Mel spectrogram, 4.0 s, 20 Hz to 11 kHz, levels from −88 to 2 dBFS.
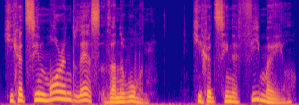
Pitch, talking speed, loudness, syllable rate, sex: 150 Hz, 210 wpm, -18 LUFS, 5.1 syllables/s, male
